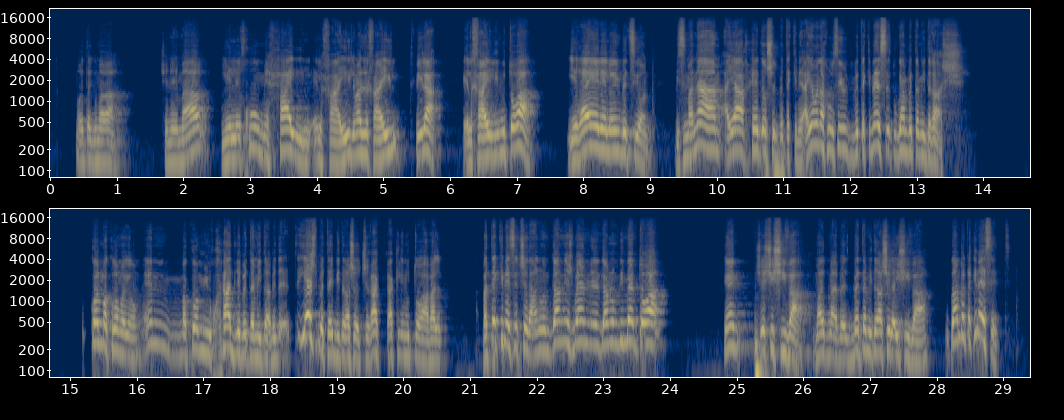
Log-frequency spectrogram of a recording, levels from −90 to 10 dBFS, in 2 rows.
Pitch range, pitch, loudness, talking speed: 145-220 Hz, 180 Hz, -26 LUFS, 145 wpm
